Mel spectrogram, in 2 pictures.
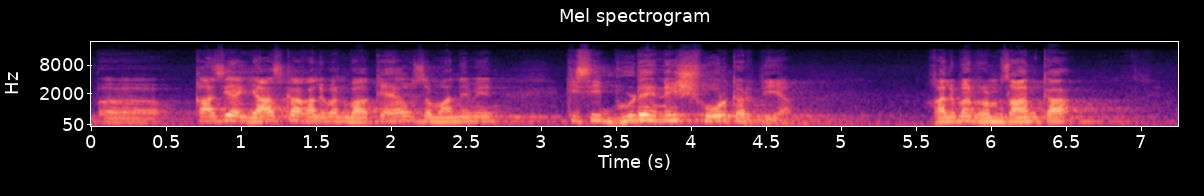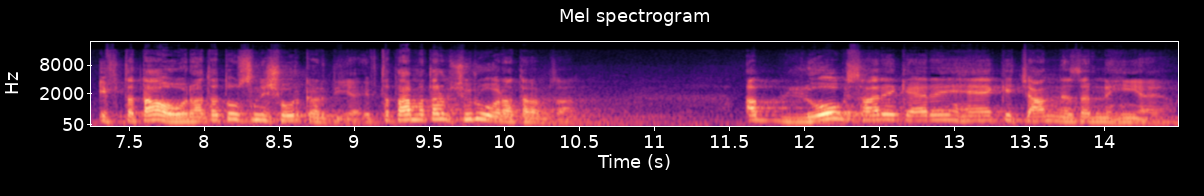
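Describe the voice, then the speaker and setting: A man's voice: fairly high pitch, animated, long reverb tail. A man giving a humorous sermon, telling stories and asking his listeners rhetorical questions. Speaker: preacher.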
